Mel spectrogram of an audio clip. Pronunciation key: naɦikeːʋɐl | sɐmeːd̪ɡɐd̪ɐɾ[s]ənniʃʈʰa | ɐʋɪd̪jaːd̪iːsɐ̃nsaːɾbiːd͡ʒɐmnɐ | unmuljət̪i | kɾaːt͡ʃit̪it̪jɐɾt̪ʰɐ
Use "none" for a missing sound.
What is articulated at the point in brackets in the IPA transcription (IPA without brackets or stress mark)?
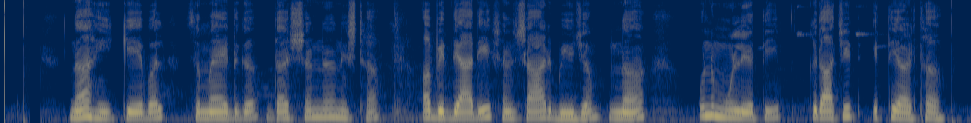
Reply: ʃ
